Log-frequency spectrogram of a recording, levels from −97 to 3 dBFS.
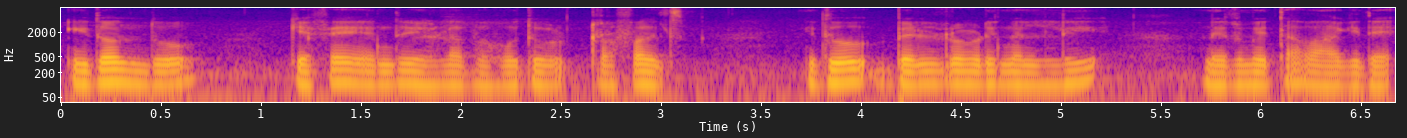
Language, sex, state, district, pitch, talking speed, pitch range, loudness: Kannada, male, Karnataka, Bangalore, 110 Hz, 70 wpm, 100-120 Hz, -18 LUFS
